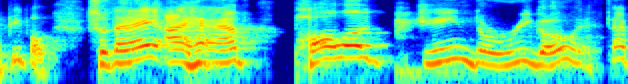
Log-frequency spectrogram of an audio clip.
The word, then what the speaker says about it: Paula-Jean D'Arrigo: So today I have Paula-Jean D'Arrigo. Did I pronounce that right?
